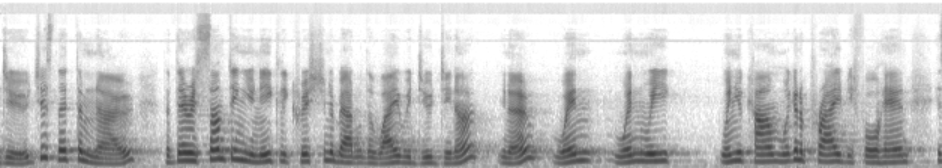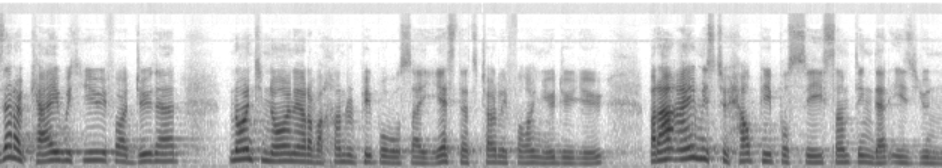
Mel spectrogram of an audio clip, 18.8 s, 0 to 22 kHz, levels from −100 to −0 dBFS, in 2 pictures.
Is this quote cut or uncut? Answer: uncut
